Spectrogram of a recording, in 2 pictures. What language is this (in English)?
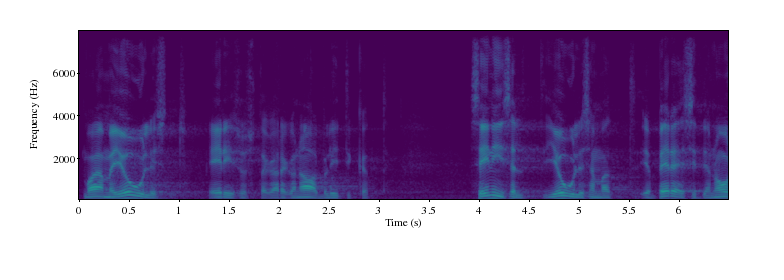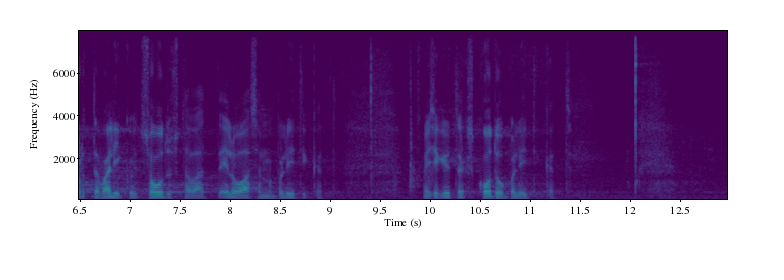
Estonian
